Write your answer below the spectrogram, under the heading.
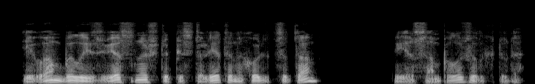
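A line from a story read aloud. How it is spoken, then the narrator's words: Calm, professor. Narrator (Russian): профессор спокойным голосом произнес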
